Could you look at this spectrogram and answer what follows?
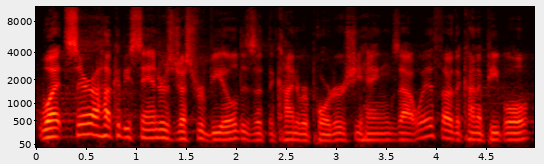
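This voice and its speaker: A man's voice: mid-range voice, quick pace, a bit bright. A male comedian on a live panel, riffing with mock indignation. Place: large hall on stage. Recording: echoey live hall.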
